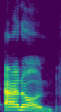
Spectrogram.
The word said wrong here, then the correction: anon: Add-on? Is that how you say it? – Add-on. – Add-on. I don't know. Anyway. – Anon. – Yeah, anonymous. Anonymous.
